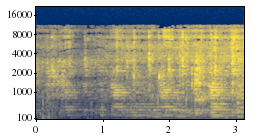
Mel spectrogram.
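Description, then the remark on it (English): A pig squeals and grunts in a continuous, noisy stream, the harsh cries growing slightly louder toward the end, with no voices. “I'm gonna get a pig. Can you hear that? Yeah, I can hear it.”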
